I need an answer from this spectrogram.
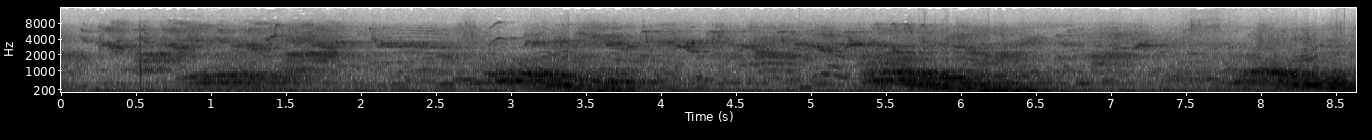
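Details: Caged Royal Bengal tiger roaring: drawn-out, arching harmonic roars rising and falling, repeated roughly every two and a half seconds, with people's voices audible in the background.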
